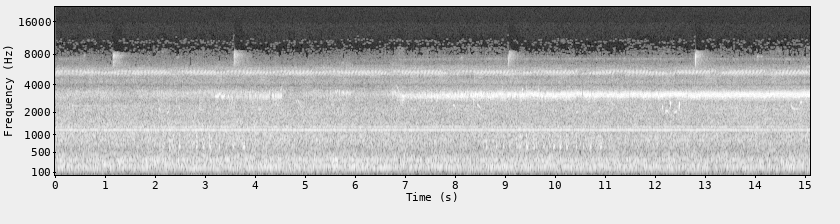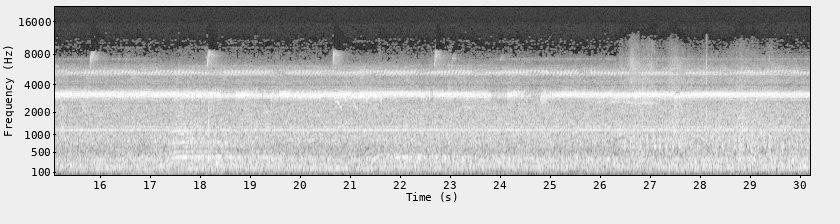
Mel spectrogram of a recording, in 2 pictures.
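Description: Steady high-pitched chorus of calling insects or frogs, holding two unbroken tones, with a short higher chirp every few seconds.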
